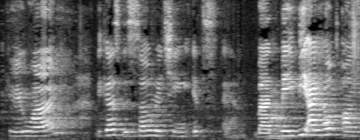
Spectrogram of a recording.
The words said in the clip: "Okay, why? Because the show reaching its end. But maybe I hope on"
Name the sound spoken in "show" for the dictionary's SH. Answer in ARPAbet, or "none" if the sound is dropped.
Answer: S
